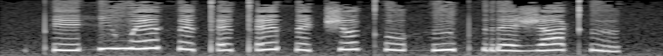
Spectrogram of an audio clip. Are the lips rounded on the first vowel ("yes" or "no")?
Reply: no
